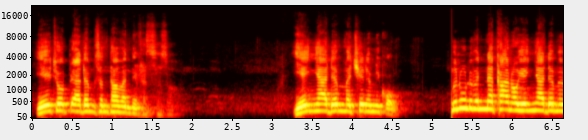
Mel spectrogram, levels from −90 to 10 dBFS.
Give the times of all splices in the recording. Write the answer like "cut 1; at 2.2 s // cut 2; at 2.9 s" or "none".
cut 1; at 5.2 s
